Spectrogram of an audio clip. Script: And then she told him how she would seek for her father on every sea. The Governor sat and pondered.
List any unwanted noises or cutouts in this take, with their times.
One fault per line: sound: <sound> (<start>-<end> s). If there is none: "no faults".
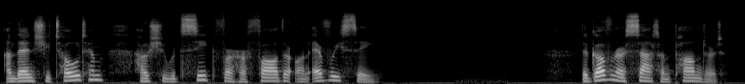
no faults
